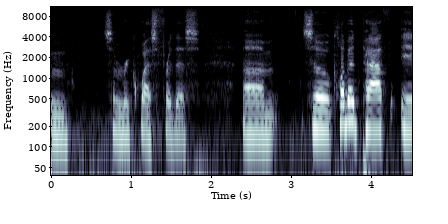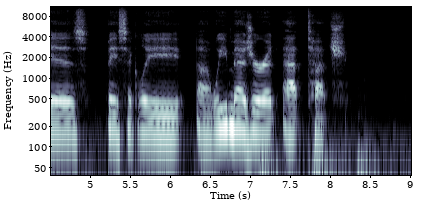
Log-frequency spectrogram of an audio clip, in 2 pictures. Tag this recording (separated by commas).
Speech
